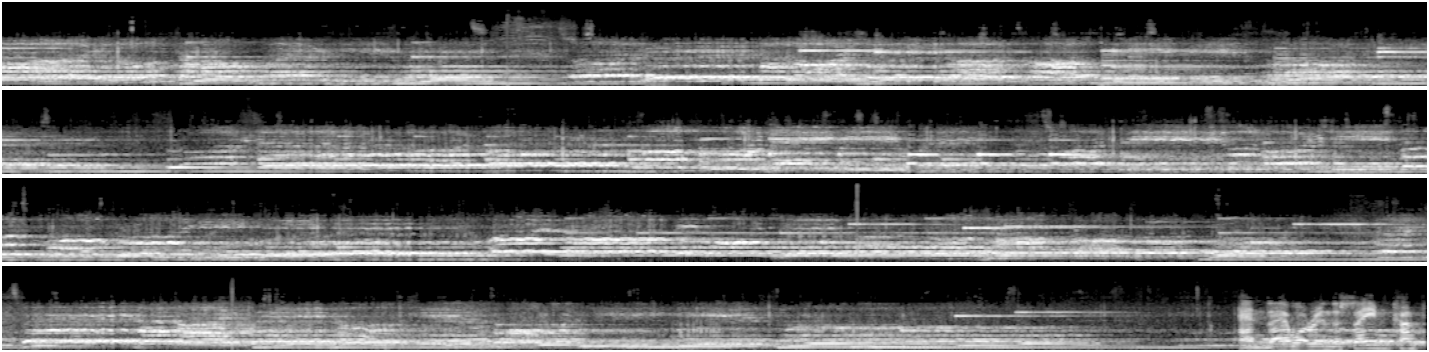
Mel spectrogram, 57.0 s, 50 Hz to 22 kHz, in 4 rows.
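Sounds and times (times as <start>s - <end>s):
choir singing long-held chords: 0.0s - 57.0s.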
